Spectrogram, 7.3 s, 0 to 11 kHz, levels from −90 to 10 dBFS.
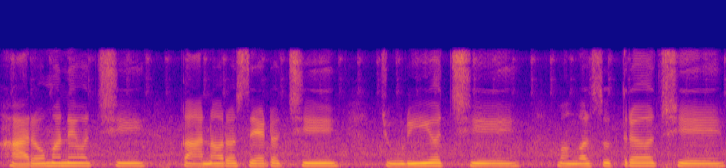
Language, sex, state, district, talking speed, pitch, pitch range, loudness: Odia, female, Odisha, Sambalpur, 75 wpm, 175 Hz, 170-185 Hz, -16 LUFS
